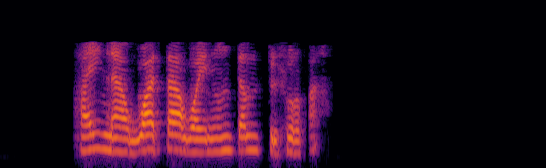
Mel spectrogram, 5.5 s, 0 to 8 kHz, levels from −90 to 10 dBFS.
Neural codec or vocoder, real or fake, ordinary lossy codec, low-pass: codec, 16 kHz, 1 kbps, FunCodec, trained on LibriTTS, 50 frames a second; fake; AAC, 16 kbps; 7.2 kHz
